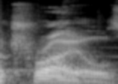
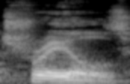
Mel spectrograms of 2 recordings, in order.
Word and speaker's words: Trials: and you're doing tricks no trials I'm saying it right I double-checked my reading it is trials it's it's actually some fun games some legitimate fun games and trials not trails trials yeah and don't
